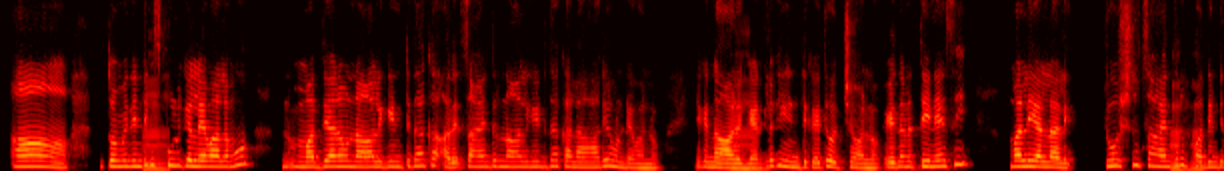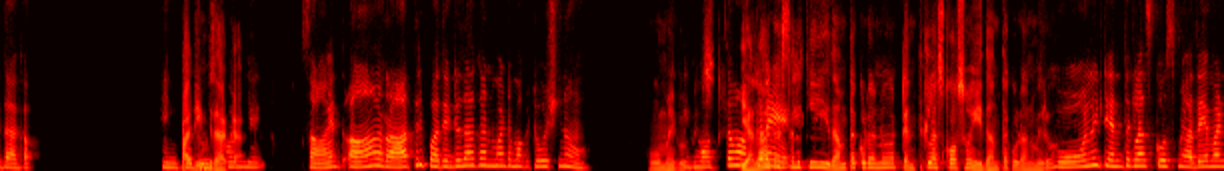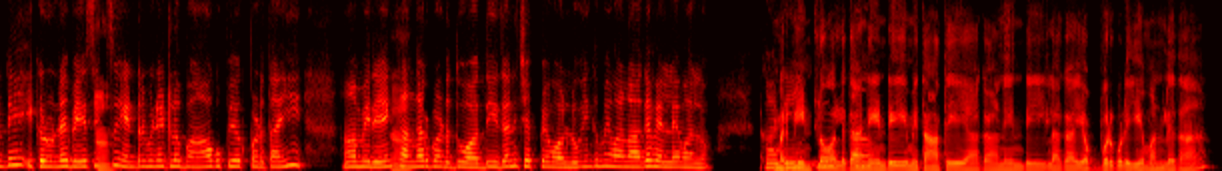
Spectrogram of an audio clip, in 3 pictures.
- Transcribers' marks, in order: tapping; in English: "ట్యూషన్"; other background noise; in English: "ఓహ్ మై గుడ్‌నెస్"; in English: "టెన్త్ క్లాస్"; in English: "ఓన్లీ టెన్త్ క్లాస్"; in English: "బేసిక్స్ ఇంటర్మీడియేట్‌లో"
- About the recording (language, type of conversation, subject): Telugu, podcast, బర్నౌట్ వచ్చినప్పుడు మీరు ఏమి చేశారు?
